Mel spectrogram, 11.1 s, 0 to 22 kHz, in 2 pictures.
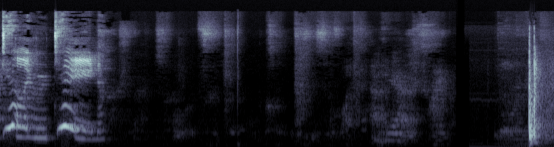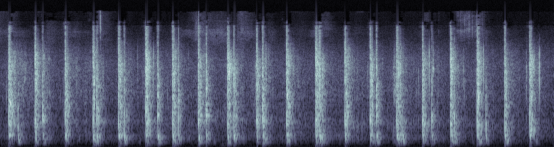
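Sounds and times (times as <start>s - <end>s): quick footsteps: 5.3s - 11.0s.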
